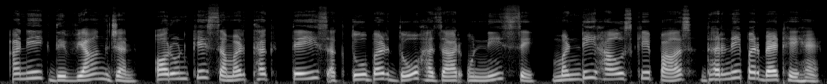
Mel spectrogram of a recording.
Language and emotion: Hindi, neutral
